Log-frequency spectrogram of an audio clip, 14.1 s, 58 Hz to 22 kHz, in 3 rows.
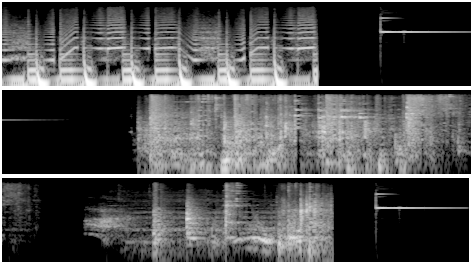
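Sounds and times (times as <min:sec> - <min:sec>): high ding: 0:03.8 - 0:05.9, 0:13.1 - 0:14.0
stick smashing things: 0:06.0 - 0:09.8.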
